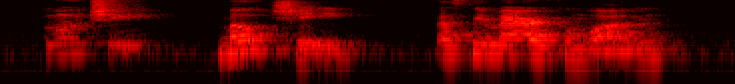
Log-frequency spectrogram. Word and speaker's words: mochi: it says the connect correct pronunciation of Mochi in Japanese is mochi Mochi so there you go Mochi guys not Moki mochi I got an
